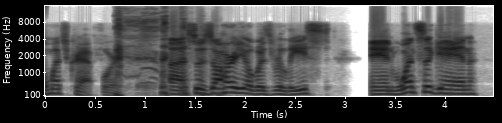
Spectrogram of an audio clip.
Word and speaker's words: Zarya: big news how do you how do you pronounce it I say zah it is zarya yeah I will yeah well I know I'm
